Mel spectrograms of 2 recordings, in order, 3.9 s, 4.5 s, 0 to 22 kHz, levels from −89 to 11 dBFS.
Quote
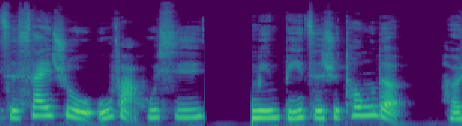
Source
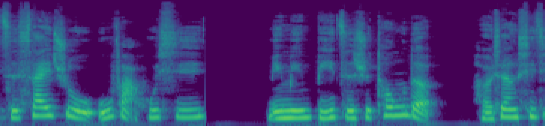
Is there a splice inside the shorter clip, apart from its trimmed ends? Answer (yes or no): yes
